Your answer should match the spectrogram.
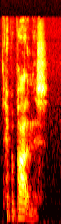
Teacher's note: So in that word, you have 5 syllables. Yeah, that's 5 syllables. And then the stress is on the 3rd syllable.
